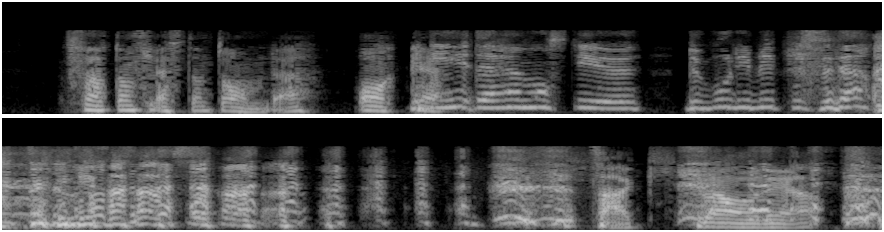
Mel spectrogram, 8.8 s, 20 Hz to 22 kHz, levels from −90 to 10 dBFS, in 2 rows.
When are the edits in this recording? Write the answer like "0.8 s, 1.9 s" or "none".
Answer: 0.9 s, 2.4 s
